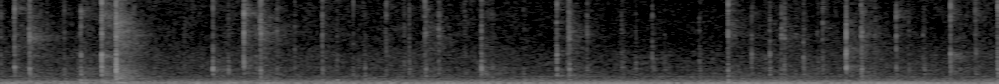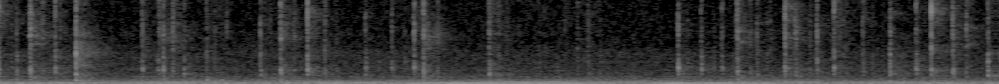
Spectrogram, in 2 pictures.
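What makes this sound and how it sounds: Both hands type fast with fingertips and medium purple-painted nails on the black plastic chiclet keys of a silver laptop resting on a table. The result is a dense, continuous stream of rapid, sharp plastic clicks and taps over a steady low hum.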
